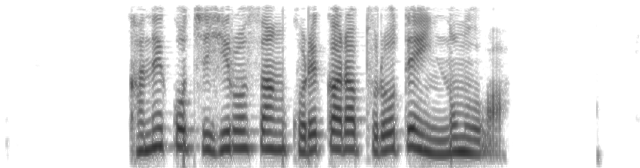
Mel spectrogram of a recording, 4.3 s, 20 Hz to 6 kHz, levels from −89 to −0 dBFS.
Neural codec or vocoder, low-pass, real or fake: none; 5.4 kHz; real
